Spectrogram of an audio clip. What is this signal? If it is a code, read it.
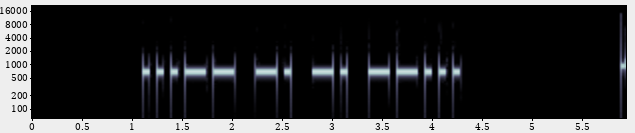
Morse code, heard as a keyed tone, about 17 wpm, 700 Hz. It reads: 3NN7
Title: Common Cut Numbers - 4-Digit 17wpm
